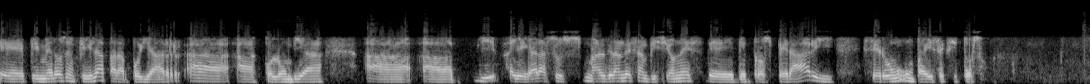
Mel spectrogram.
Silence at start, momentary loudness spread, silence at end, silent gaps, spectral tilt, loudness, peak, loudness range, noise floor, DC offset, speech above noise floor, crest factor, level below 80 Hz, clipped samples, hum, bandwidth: 0 s; 5 LU; 0 s; none; -6.5 dB/octave; -18 LUFS; -4 dBFS; 1 LU; -42 dBFS; under 0.1%; 24 dB; 14 dB; -56 dBFS; under 0.1%; none; 10.5 kHz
